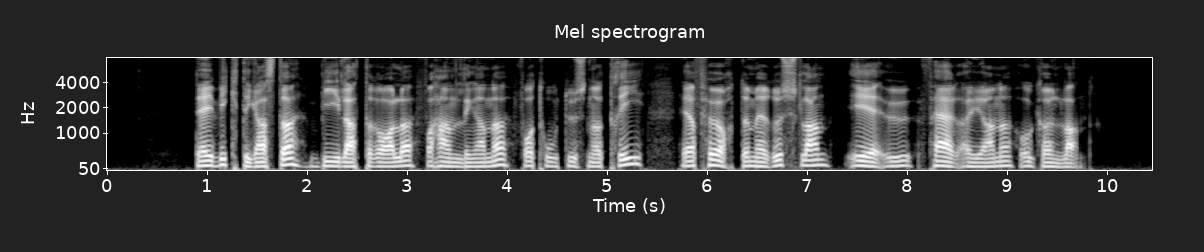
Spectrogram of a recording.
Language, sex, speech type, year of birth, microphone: Norwegian, male, read, 1951, Sennheiser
